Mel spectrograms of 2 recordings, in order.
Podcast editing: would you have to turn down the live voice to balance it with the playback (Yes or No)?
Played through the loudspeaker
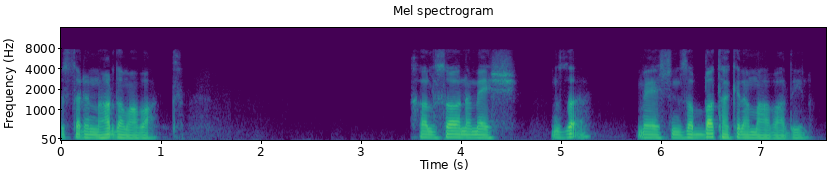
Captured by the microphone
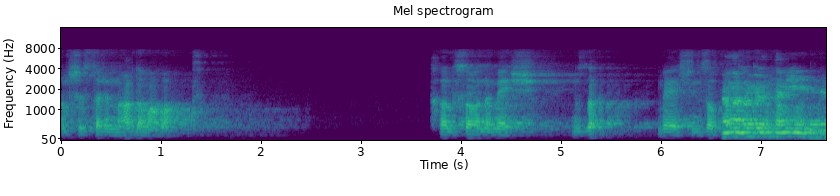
Yes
